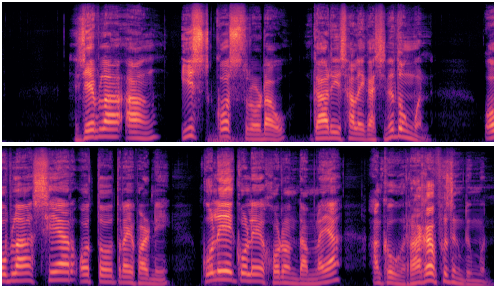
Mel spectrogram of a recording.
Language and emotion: Bodo, angry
